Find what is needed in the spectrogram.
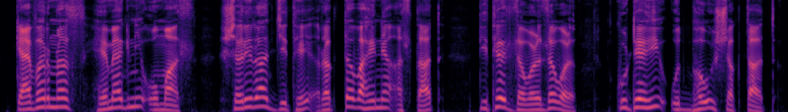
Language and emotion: Marathi, neutral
